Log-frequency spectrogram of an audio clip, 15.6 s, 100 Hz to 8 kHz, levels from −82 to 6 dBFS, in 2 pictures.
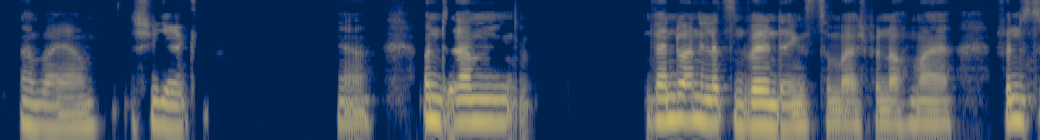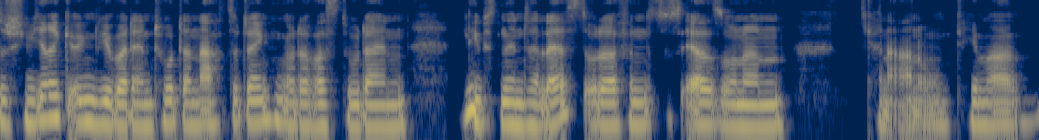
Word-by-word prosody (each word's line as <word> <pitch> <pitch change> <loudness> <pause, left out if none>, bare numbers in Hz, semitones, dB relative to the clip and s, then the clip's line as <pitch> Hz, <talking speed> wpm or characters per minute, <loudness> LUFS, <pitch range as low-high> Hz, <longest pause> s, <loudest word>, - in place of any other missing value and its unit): Aber 155 -2 -2
ja, 75 - -4 0.2
ist 170 - -7
schwierig. 160 -1 -2 1.1
Ja. 175 - -5 0.4
Und, 190 -3 +5
ähm, 180 +5 +2 0.9
wenn 190 +1 +5
du 200 - +6
an 190 - +3
den 185 - +4
letzten 175 -2 0
Willen 160 -1 +8
denkst 80 - -1
zum 85 - -4
Beispiel 85 +1 -3
noch 85 -2 -1
mal, 85 0 -3 0.3
findest 180 0 0
du's 175 -1 0
schwierig, 195 +3 +1
irgendwie 175 -1 +1
über 160 -1 +4
deinen 155 -1 -1
Tod 170 +2 -3
dann - - +1
nachzudenken 175 +2 0
oder 155 0 0
was 160 0 -1
du 155 -1 -2
deinen 150 +1 0 0.4
Liebsten 180 -7 +2
hinterlässt 160 +7 +1
oder 165 0 +2
findest 165 +4 -4
du's 195 - -5
eher 165 0 +3
so 155 - -2
'nen, 150 +1 0 0.6
keine - - -5
Ahnung, 80 0 -5
Thema 165 +1 -3
165 Hz, 160 wpm, -23 LUFS, 155-180 Hz, 1.1 s, Willen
